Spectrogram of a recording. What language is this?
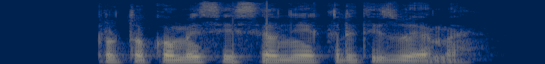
Czech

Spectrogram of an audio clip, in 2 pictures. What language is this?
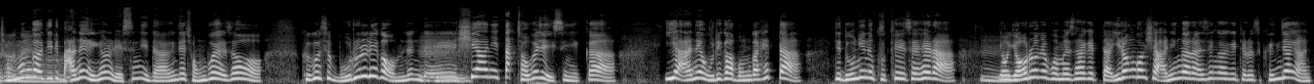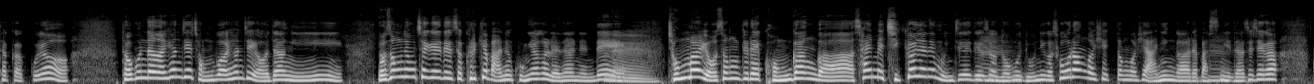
Korean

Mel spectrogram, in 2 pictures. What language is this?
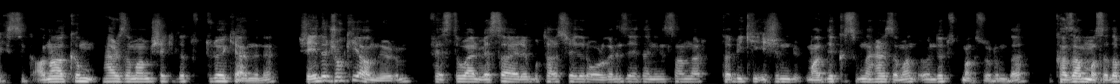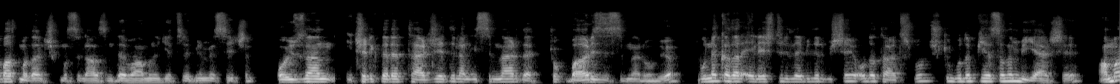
Turkish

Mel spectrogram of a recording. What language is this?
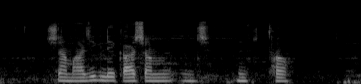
Chhattisgarhi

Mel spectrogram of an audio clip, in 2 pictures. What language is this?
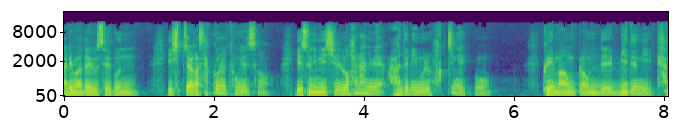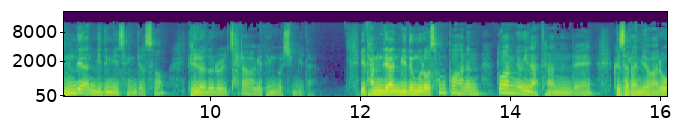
Korean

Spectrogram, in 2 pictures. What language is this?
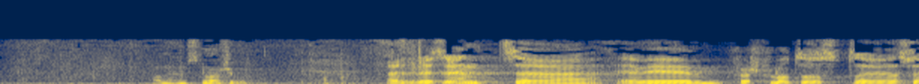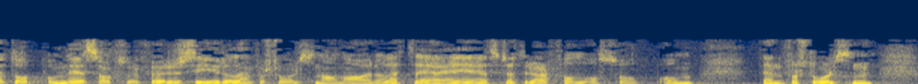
Norwegian Bokmål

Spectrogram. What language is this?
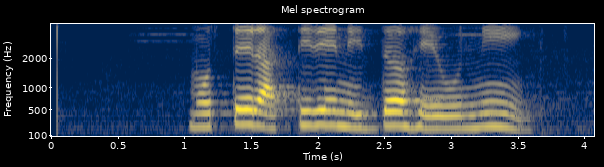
Odia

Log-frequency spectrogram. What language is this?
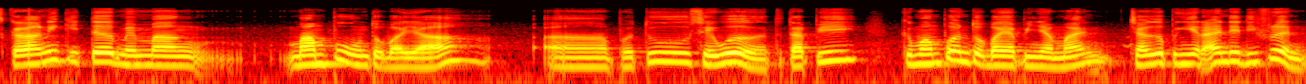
Malay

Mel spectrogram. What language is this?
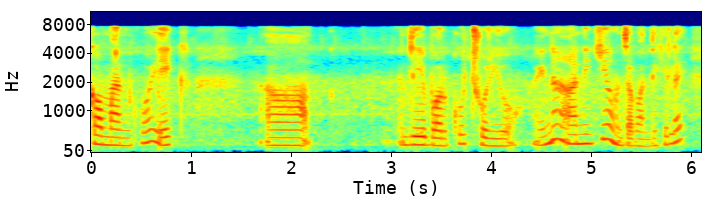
Nepali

